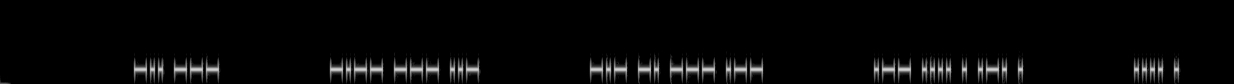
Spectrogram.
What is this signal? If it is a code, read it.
Morse code, heard as a keyed tone, about 32 wpm, 700 Hz. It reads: DO YOU KNOW WHERE HE
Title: 4x Word-Spacing - Sentences from Top 300 Words - 30wpm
